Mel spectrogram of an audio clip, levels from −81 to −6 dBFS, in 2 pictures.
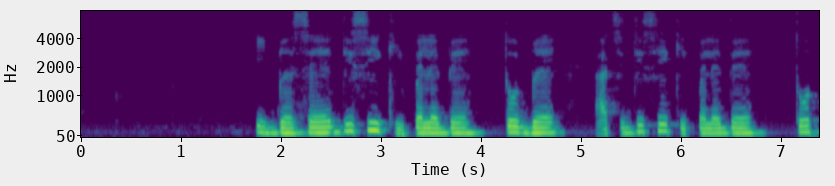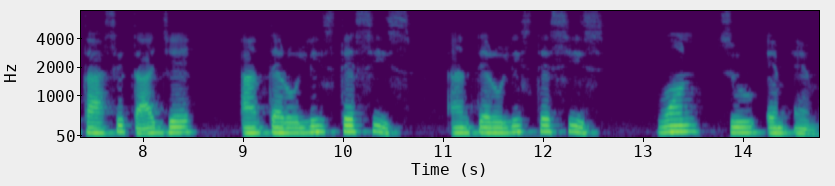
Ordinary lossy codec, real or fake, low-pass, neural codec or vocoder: none; real; none; none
